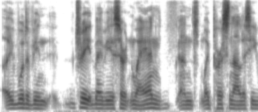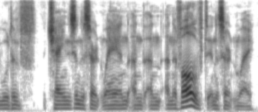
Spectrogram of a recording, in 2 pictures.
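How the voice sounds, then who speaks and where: A man's voice: lowish voice, fairly even intonation, fairly quick, few pauses, a little mellow, dry recording, clean studio sound. A man in his thirties with a rural Irish accent, chatting casually and rambling with lots of fillers. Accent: Irish, rural Longford. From Ireland. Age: 30s. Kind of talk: casual chat.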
